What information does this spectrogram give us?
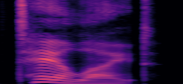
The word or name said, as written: taillight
